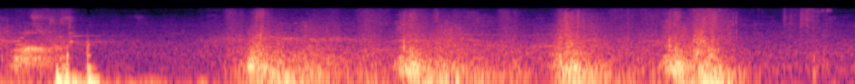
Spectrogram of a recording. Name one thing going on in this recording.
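Large wings whoosh and flap as a figure glides down.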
